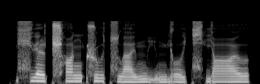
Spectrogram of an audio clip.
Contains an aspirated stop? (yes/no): yes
